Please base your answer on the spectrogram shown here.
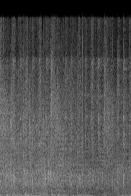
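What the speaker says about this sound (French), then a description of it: "On peut l'applaudir à nouveau." Audience applause at a business awards ceremony honouring a prize winner, a dense, steady wash of clapping that fills the short moment, with faint low voices mixed underneath.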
